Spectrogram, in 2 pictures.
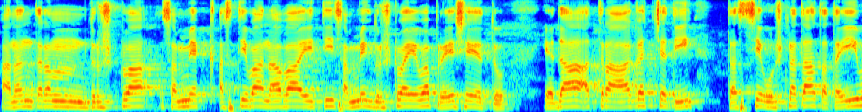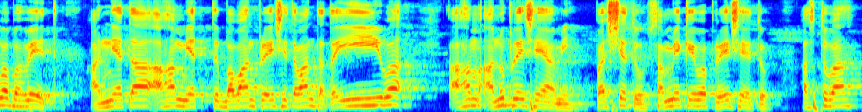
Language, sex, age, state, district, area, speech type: Sanskrit, male, 30-45, Karnataka, Udupi, urban, spontaneous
